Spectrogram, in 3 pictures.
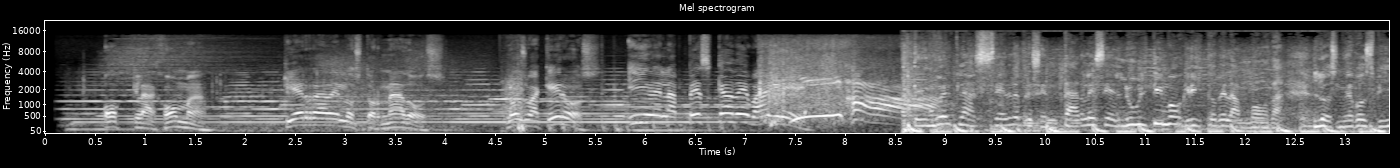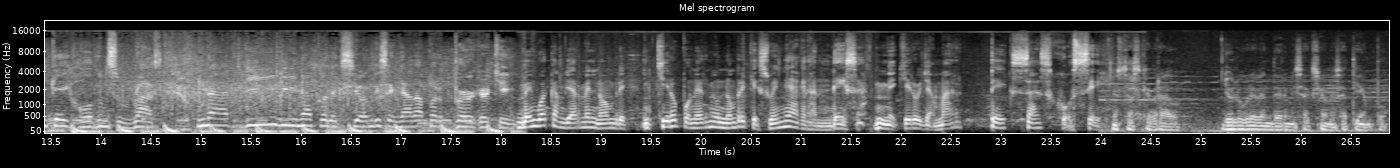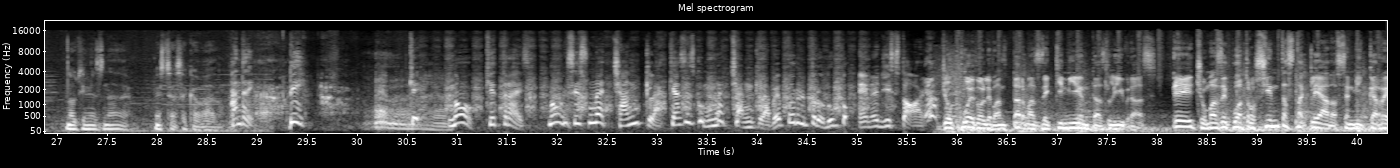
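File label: Male Voice Over Spanish Character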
